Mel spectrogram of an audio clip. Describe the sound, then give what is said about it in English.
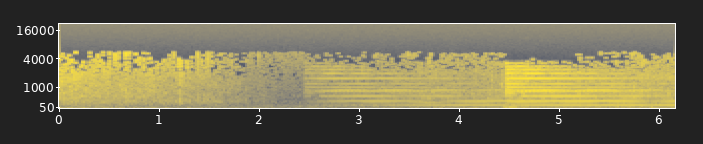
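A clock bell strikes ten o'clock; two deep, resonant chimes are heard a couple of seconds apart, each ringing out and sustaining, after a stretch of faint background noise. “9. 10 o'clock.”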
